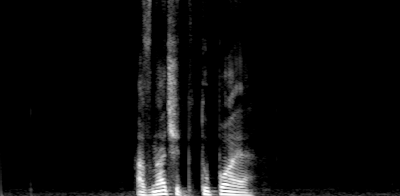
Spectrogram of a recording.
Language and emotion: Russian, angry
